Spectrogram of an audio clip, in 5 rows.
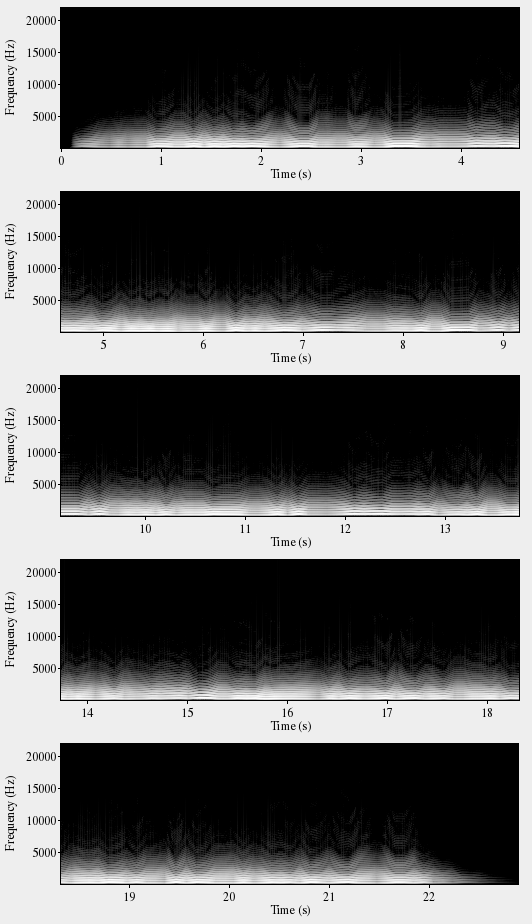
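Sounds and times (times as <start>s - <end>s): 
mosquito buzzing: 0.1s - 22.8s.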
